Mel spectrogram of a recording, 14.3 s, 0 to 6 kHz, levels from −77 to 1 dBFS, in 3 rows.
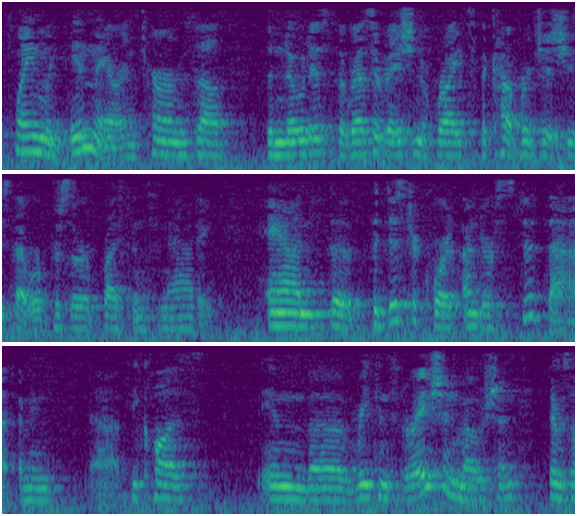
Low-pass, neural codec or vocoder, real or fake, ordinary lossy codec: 5.4 kHz; none; real; AAC, 32 kbps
